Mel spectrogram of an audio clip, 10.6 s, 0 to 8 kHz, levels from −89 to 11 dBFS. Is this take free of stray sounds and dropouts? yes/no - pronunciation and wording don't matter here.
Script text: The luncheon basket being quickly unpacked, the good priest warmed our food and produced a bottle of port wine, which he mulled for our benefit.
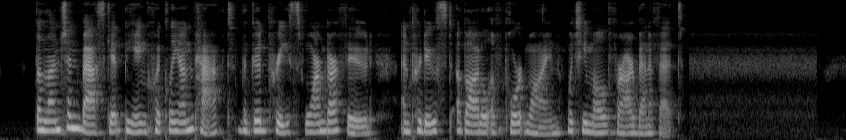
yes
